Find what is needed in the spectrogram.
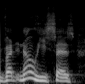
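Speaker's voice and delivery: usual speaking voice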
